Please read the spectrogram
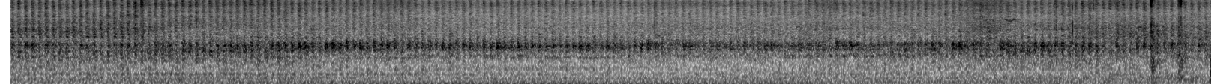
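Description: Mitsubishi Kuda MPV engine idling steadily.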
